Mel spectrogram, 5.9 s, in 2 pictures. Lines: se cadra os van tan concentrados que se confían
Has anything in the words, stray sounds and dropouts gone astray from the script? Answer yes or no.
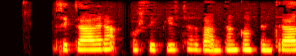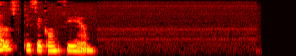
yes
